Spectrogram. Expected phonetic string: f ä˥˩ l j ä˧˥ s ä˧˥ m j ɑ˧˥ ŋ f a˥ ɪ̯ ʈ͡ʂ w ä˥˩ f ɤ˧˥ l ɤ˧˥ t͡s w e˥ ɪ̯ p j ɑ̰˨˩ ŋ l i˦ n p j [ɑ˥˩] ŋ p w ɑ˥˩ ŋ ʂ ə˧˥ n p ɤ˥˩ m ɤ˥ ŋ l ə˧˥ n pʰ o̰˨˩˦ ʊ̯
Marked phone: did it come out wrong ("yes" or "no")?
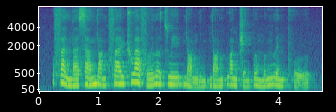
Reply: yes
